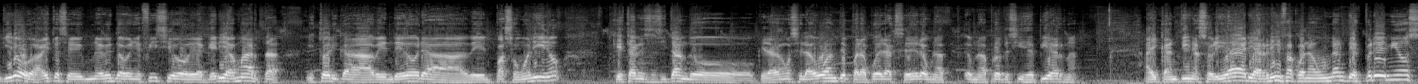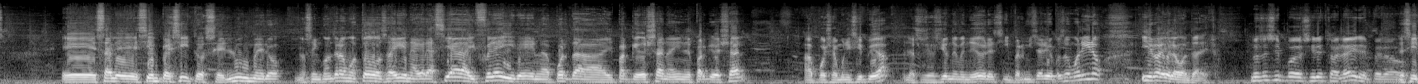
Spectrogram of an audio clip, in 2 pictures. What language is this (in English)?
Spanish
